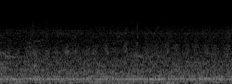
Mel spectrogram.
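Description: A steady machine hum holding one low, even pitch, over a faint hiss.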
